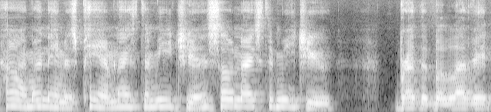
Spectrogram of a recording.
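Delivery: put-on polite good-girl voice. Acting out a woman who shows up proper in the daytime: mock innocent daytime persona. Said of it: "show up in the daytime like".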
